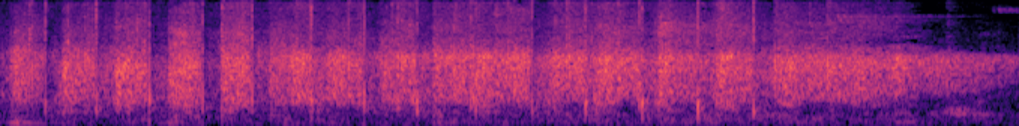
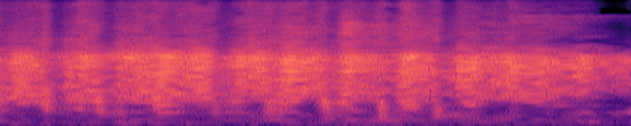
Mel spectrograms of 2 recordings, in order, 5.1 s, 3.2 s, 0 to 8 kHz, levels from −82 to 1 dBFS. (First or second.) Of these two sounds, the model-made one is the second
